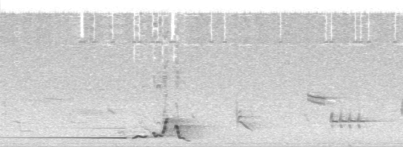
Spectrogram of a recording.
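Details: Japanese bush warbler: a long, steady whistled note that breaks into a short rising, warbled flourish, followed by faint high chirps from other birds and a low steady hum underneath.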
